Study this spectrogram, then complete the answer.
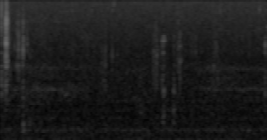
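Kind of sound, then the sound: food or drink, chewing a jelly bean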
